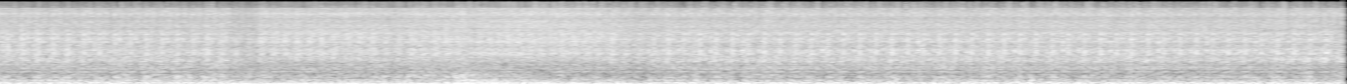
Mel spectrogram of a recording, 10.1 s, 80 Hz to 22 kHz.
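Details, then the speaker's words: LS-swapped Chevy C10 with new lifters and reinstalled head gaskets and heads: steady idle with fast light ticking following engine speed; valve train tap persists, code reader shows timing advanced, owner suspects cam was installed mistimed. "all right so we got um still have that that valve train tap and uh my code reader's showing that the timing is advanced"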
